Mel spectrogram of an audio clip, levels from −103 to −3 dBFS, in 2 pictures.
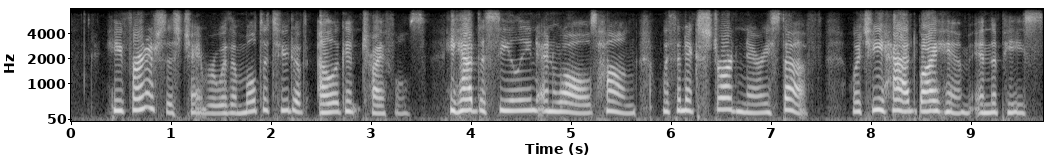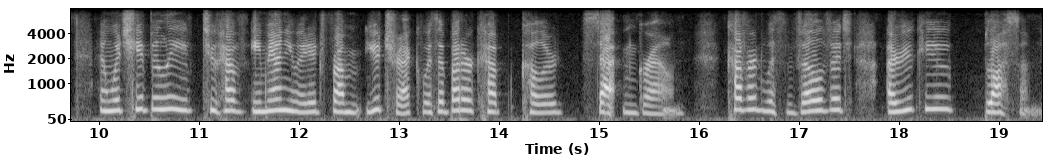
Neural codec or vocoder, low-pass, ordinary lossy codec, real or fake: none; 7.2 kHz; Opus, 16 kbps; real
